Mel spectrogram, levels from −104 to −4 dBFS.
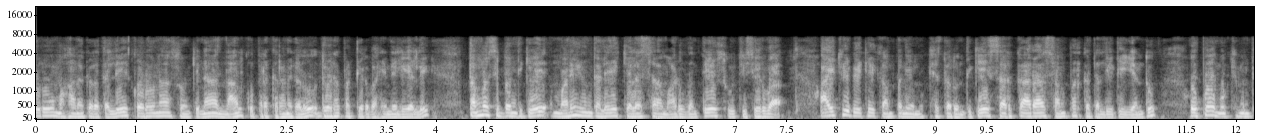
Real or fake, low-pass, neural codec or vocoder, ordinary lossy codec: fake; 7.2 kHz; codec, 44.1 kHz, 7.8 kbps, DAC; none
